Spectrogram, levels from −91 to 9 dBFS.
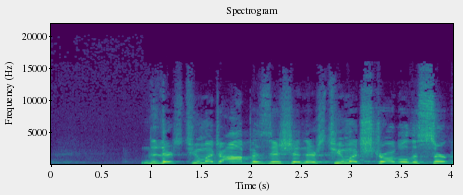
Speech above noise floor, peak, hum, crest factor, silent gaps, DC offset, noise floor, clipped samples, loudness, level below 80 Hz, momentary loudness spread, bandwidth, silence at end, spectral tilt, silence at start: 39 dB; -6 dBFS; none; 16 dB; none; under 0.1%; -59 dBFS; under 0.1%; -20 LUFS; -72 dBFS; 4 LU; 16 kHz; 0 s; -3.5 dB/octave; 0.9 s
